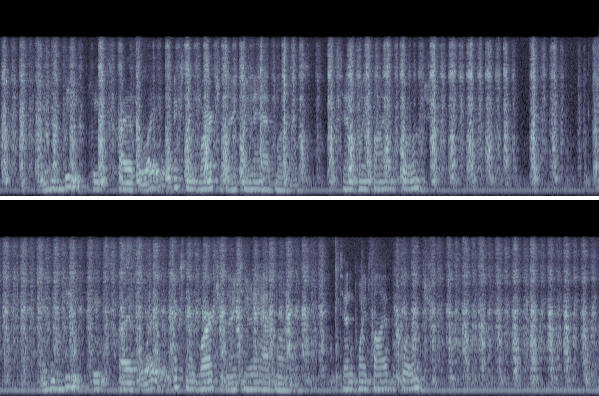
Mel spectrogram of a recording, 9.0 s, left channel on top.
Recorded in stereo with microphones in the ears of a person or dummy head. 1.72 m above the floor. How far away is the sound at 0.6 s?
About 1.6 m.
